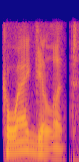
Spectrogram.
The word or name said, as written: coagulate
